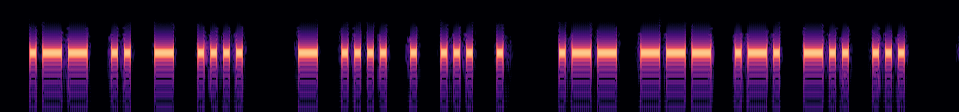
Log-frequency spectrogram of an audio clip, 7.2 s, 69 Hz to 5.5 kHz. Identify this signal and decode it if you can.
Morse code, heard as a keyed tone, about 25 wpm, 700 Hz. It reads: WITH THESE WORDS
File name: Pinocchio / Pinocchio ch5 20 25 ik1hge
